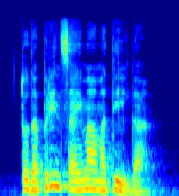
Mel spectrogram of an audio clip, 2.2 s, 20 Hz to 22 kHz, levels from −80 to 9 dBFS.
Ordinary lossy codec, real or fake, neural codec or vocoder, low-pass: none; fake; vocoder, 44.1 kHz, 128 mel bands, Pupu-Vocoder; 14.4 kHz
